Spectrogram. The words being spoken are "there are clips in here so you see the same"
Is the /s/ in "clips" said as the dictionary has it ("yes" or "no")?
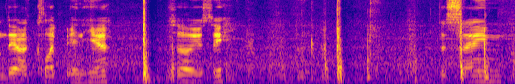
no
